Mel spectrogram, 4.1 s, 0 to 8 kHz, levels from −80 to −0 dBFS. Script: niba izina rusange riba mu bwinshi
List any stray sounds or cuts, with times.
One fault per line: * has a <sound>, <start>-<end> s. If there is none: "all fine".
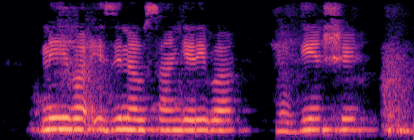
all fine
